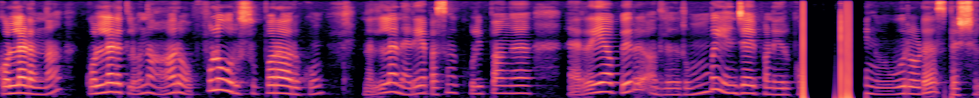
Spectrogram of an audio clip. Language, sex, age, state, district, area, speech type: Tamil, female, 30-45, Tamil Nadu, Ariyalur, rural, spontaneous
